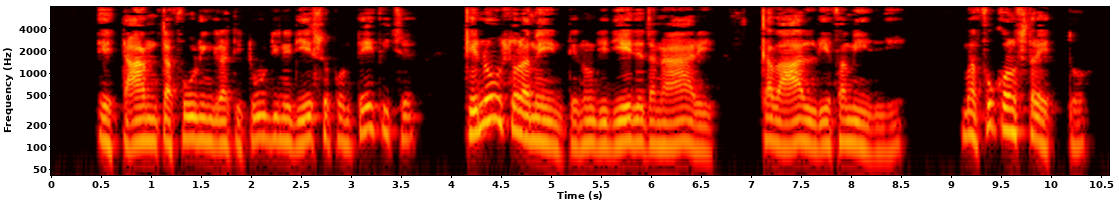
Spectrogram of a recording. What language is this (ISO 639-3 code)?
ita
